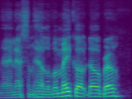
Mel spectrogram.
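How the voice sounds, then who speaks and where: A man's voice: on the low side, brisk, no room sound. A man, co-hosting a live show in laid-back, chuckling banter. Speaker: co-host.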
